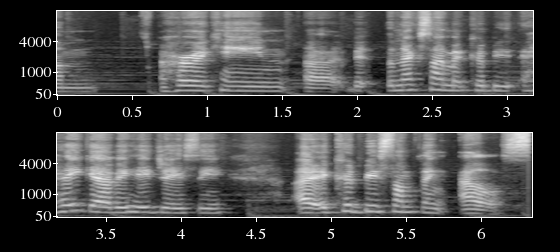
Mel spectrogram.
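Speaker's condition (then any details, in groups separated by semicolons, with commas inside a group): No condition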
